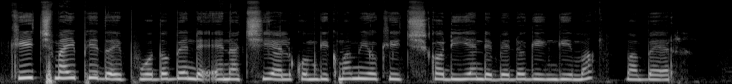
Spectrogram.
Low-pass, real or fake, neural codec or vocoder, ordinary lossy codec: none; real; none; none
